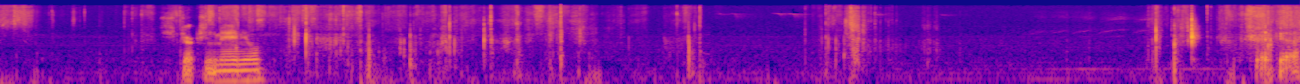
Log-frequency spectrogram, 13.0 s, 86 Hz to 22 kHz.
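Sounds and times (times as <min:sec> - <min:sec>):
paper booklet rustling: 0:00.0 - 0:00.6, 0:01.3 - 0:07.1, 0:08.2 - 0:09.4, 0:11.5 - 0:13.0.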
